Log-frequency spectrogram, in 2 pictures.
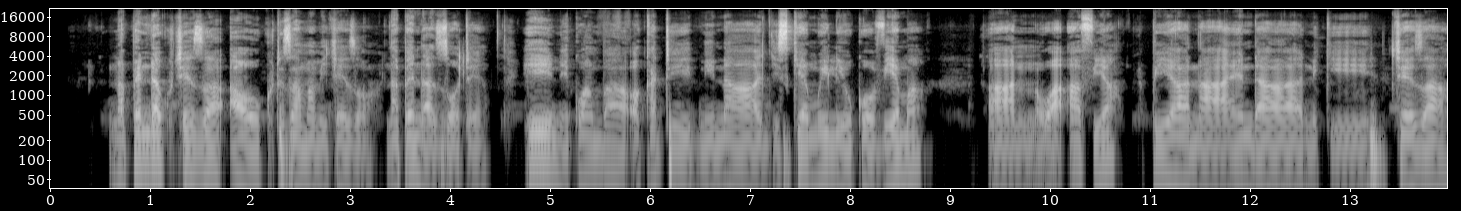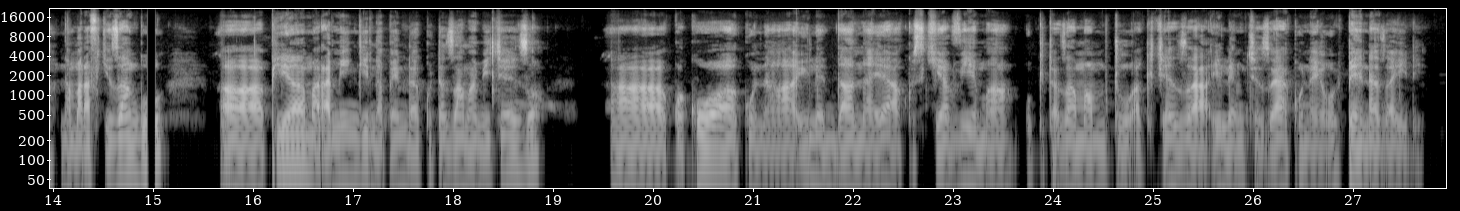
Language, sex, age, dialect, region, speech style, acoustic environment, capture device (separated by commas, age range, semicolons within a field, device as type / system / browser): Swahili, male, 25-34, Kenya - Nairobi Sheng-influenced, Kenya, relaxed; focused, nature, desktop / Linux / Chrome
